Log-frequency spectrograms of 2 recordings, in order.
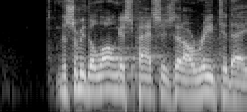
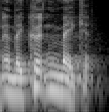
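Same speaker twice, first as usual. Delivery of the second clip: ordinary delivery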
